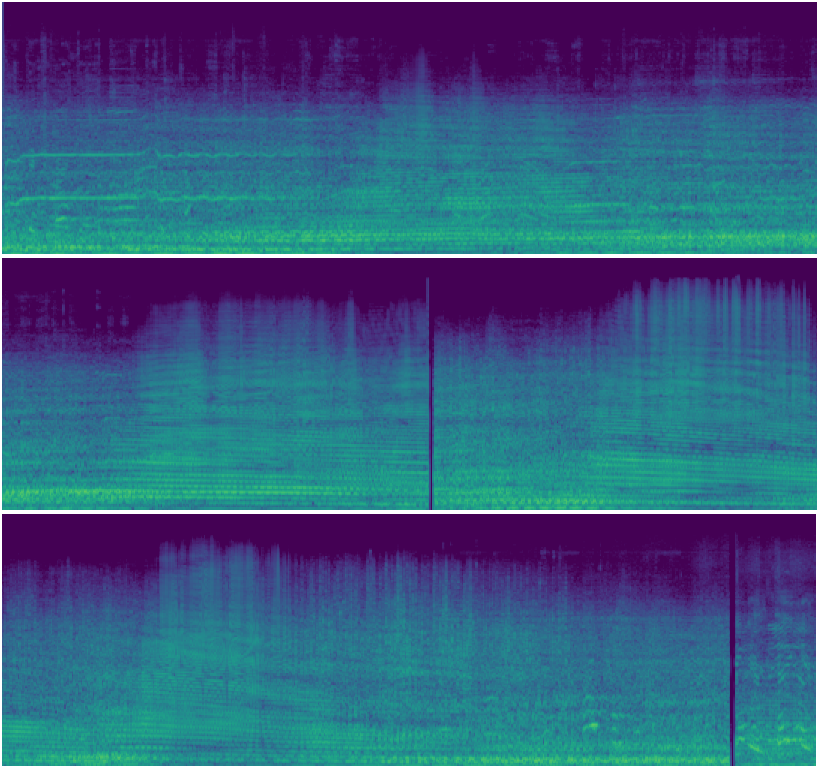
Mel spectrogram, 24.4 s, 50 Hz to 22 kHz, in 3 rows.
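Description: Radial piston engines of a formation of North American T-6 Texan aerobatic planes, droning loudly as they fly overhead, the sound rising and falling in pitch as the aircraft pass and manoeuvre.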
